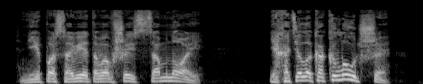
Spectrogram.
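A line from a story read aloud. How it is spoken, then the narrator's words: Girl shouting. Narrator (Russian): выкрикнула девушка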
